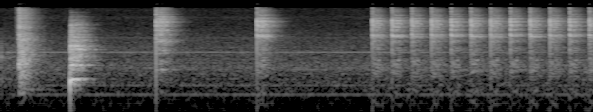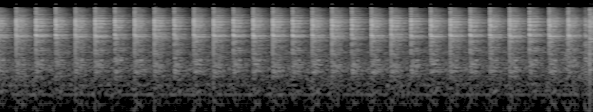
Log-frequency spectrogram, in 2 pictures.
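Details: Air dryer at switch-on: a few loose clicks, then a crisp steady clicking of several per second. Cause unclear.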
